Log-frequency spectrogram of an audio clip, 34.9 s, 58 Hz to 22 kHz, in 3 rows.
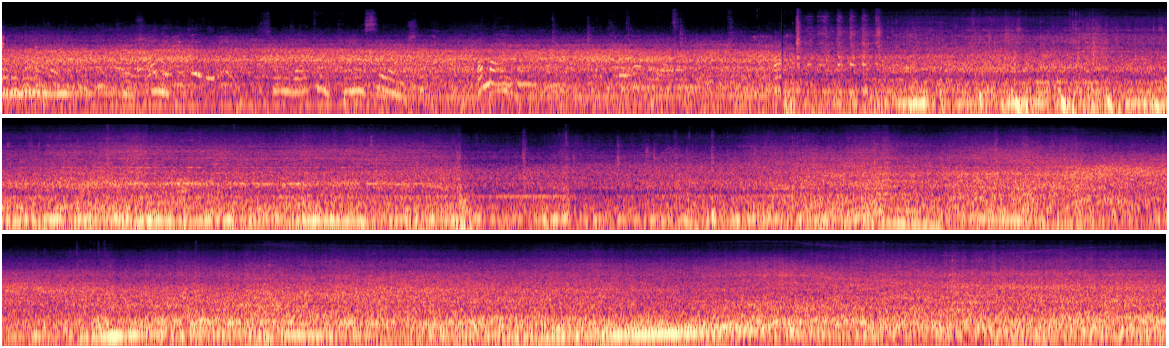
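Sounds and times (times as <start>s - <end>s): traffic passing: 0.0s - 34.9s
vehicle engines running: 0.0s - 34.9s.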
